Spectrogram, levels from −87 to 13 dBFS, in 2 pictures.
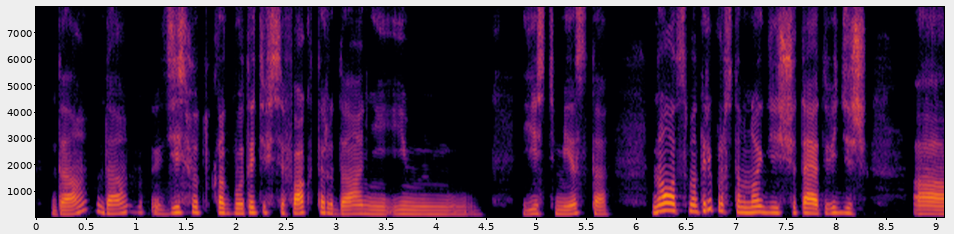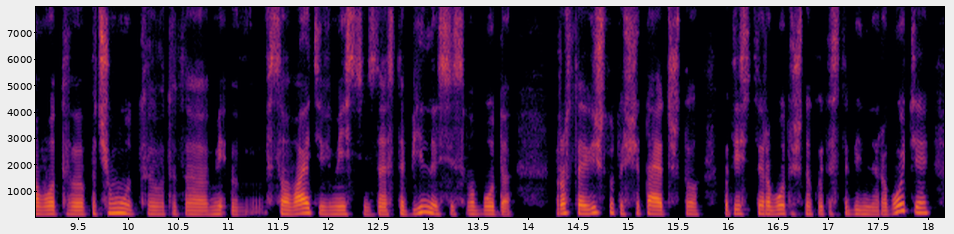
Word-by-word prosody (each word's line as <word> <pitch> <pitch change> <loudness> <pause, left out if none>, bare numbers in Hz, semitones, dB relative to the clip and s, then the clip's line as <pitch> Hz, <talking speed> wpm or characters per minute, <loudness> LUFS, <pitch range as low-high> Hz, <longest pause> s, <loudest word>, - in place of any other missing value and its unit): Да, 150 - +1
да. 175 -3 +1 0.2
Здесь 190 +6 0
вот 205 -1 -1
как 190 -3 +2
бы 175 - +1
вот 175 - 0
эти 200 +1 +2
все 185 -3 -1
факторы, 185 +1 +4
да, 150 0 +2
они 150 -2 -4
им 140 - -6 0.4
есть 155 +2 -4
место. 150 -1 -1 0.4
Ну, 230 +6 +7
а - - +12
вот 265 -1 +8
смотри, 260 +2 +2
просто 260 -8 -1
многие 200 -1 +3
считают, 185 -2 +5
видишь, 185 0 0 0.4
а 150 -1 +4
вот, 145 +1 -2
э, 140 0 -1
почему 180 +6 +1
вот 150 -3 -7
вот 140 -1 -7
это 140 -1 -4
в - - -13
ме 145 0 -4
в, - - -9
э, - - -12 0.3
салате 160 +1 +2
вместе, 140 -1 -4
не - - -12
знаю, 135 +2 -2
стабильность 150 +3 -2
и - - -7
свобода. 140 -2 -3 0.4
Просто 170 0 0
я - - +2
вижу, 195 +4 -1
кто-то 180 -5 -8
что - - -6
считает, 150 -2 +1
что 140 -2 -7 0.2
вот - - -9
если 155 -1 -4
ты 160 - -2
работаешь 155 +1 -2
на 145 - -4
какой-то 140 0 -10
стабильной 140 -2 -7
работе, 195 - -1
155 Hz, 185 wpm, -25 LUFS, 145-190 Hz, 0.4 s, а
